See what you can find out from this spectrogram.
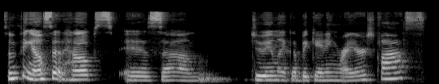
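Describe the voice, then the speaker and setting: A woman's voice: medium pitch, moderate pace, crowd noise. A woman teaching a class as an acting coach, explaining informally and often checking in with the listeners. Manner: explanatory, checks in with "okay?" and "right?".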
